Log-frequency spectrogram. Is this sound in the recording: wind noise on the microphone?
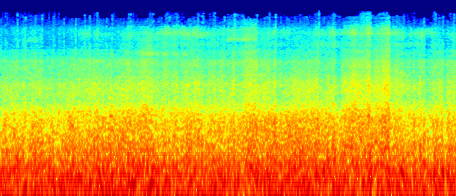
yes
